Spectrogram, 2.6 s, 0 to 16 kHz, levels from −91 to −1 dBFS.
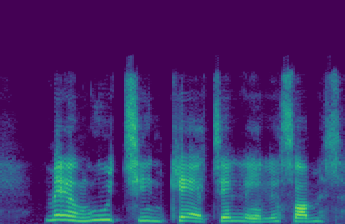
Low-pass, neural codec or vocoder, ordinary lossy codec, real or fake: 10.8 kHz; codec, 24 kHz, 3 kbps, HILCodec; Opus, 64 kbps; fake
